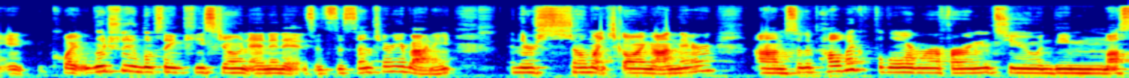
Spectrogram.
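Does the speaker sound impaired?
Yes: cleft lip and palate; congenital cleft lip and palate, several facial surgeries, bone graft surgery, speech therapy, physical therapy after graft.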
